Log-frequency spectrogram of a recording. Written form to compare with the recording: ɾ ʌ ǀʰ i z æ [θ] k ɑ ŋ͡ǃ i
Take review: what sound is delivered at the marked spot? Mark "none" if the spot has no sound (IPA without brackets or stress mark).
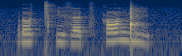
t͡s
